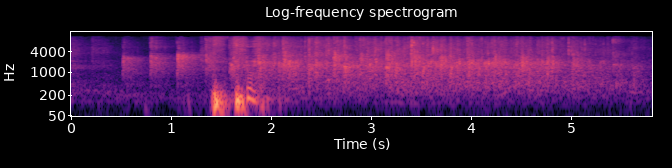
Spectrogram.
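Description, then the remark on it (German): A few scattered claps open, then a full church audience breaks into sustained applause, dense and steady, for several seconds with a couple of louder bursts near the start. “Wenn einer klatscht, klatschen alle, okay?”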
